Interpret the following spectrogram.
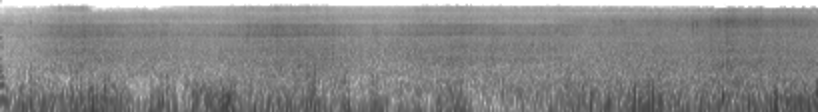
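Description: Wind buffeting the microphone in uneven gusts, over ocean surf washing around rocks.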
